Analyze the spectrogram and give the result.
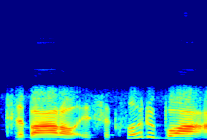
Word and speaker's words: Clos du Bois: By the way, I looked it up in our little wine pronunciation, and you are totally correct. – Oh, that's Clos du Bois. – First. That's a first.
